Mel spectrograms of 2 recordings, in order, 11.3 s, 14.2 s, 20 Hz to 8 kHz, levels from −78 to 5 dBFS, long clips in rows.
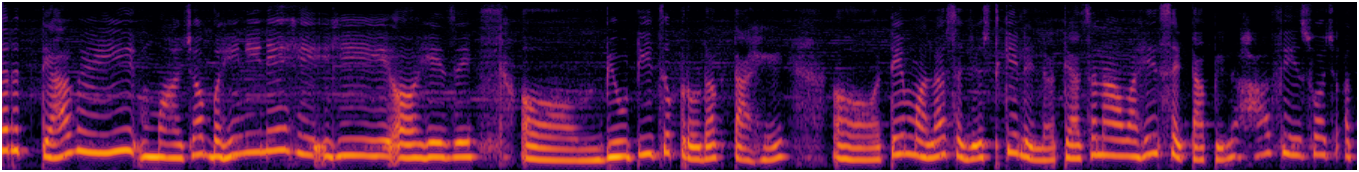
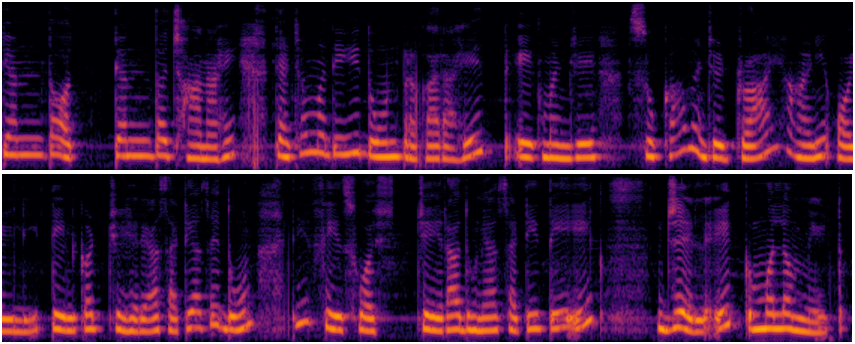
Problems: none marked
